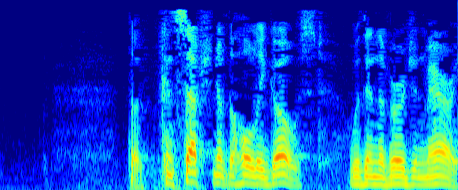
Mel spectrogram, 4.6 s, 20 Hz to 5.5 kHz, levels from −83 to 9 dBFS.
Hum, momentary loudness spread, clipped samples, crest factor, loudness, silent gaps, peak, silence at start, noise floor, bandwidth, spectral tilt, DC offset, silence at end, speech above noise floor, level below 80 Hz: none; 11 LU; under 0.1%; 20 dB; -22 LUFS; none; -2 dBFS; 1.3 s; -62 dBFS; 5 kHz; -9.5 dB/octave; under 0.1%; 0 s; 42 dB; -50 dBFS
